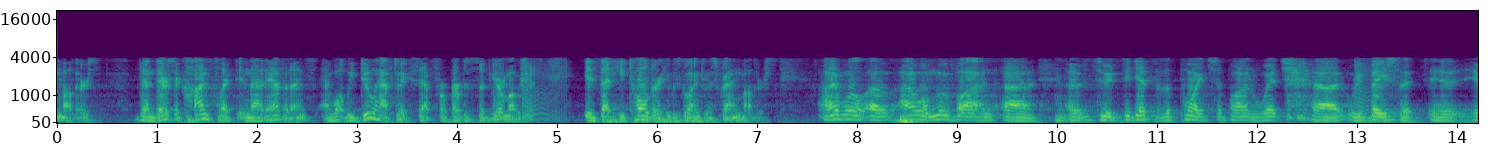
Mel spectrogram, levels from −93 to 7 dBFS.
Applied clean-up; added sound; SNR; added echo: none; Fart; 15 dB; reverberation time 0.4 s.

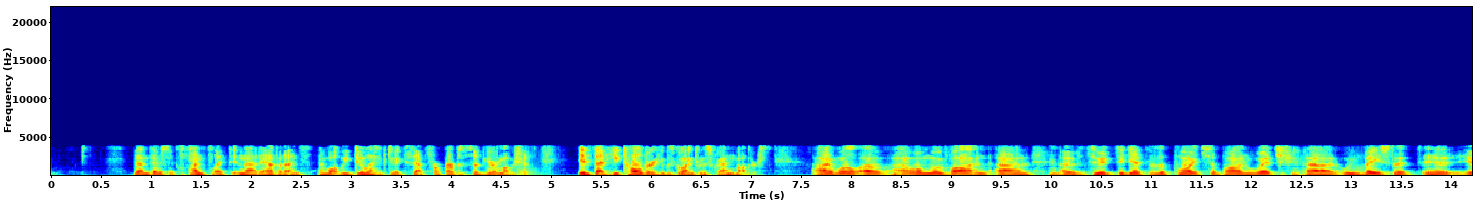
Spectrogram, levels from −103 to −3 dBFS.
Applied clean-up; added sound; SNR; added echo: neural mask model DeepFilterNet 3.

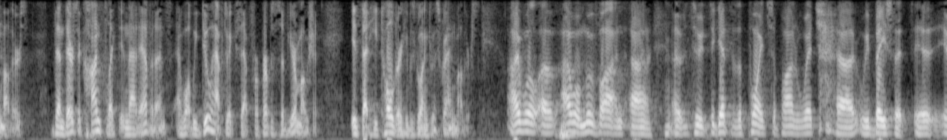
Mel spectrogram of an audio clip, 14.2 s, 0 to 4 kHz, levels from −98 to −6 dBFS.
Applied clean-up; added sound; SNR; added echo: none; none; none; none.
